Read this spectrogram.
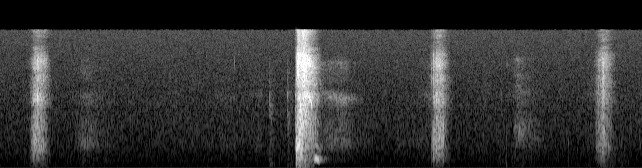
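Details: Person with repeated sneezing: four short, sharp sneezes over about ten seconds in a quiet room.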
